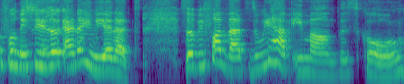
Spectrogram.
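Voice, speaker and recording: Her intonation is lively, with big swings in loudness. The woman's pitch is fairly high and her pace is moderate. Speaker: organization founder hosting team event. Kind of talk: virtual event hosting.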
